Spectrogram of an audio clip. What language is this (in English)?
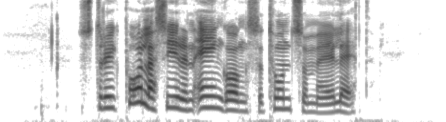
Swedish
